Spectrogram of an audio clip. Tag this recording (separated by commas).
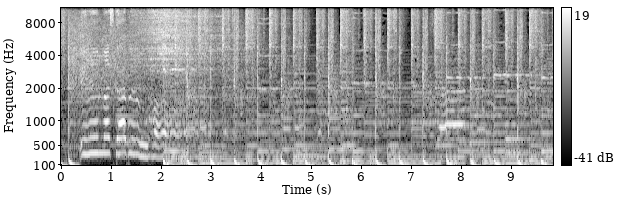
Music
